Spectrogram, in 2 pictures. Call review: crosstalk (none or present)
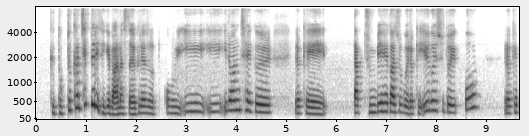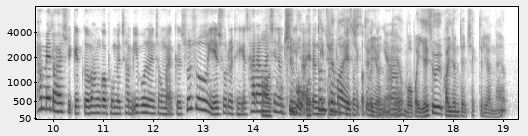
present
